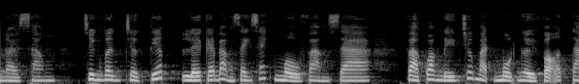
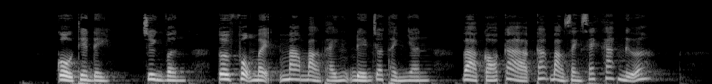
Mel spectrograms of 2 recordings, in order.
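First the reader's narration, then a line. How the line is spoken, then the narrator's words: Bursting into laughter. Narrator (Vietnamese): Người kia liền bật cười và nói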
